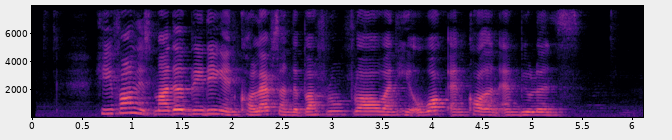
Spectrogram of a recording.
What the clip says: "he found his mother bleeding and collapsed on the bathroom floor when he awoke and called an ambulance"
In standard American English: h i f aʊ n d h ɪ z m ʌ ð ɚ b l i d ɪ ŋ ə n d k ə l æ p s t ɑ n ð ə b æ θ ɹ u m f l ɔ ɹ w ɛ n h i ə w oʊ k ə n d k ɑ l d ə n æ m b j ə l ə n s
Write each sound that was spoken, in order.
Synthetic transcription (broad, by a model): h i f aʊ n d h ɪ s m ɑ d ɚ i d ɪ ŋ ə n k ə l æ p s ɑ n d ə b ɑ f ɹ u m f l ɔ w ɛ n h i ə w oʊ k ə n k ɑ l ə n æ m b j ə l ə n s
